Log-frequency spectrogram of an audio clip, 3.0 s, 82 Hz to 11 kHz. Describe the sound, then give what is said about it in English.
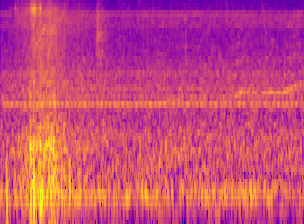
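Steady whirring hum of an AngioVac circuit pump set to about 2 liters for drawing out intravascular clot, a constant faint drone with a thin, even tonal whine. “So I'm going to go ahead and start our pump. And man, you just keep that down in there good. I'm going to go start it at about 2 liters.”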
